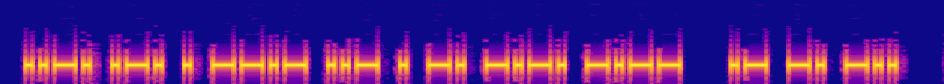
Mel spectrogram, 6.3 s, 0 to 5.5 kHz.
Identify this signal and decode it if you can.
Morse code, heard as a keyed tone, about 25 wpm, 600 Hz. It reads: FREQUENCY AND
